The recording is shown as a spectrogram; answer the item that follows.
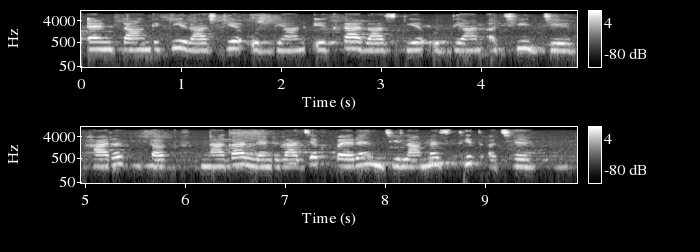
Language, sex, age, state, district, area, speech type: Maithili, female, 30-45, Bihar, Purnia, urban, read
